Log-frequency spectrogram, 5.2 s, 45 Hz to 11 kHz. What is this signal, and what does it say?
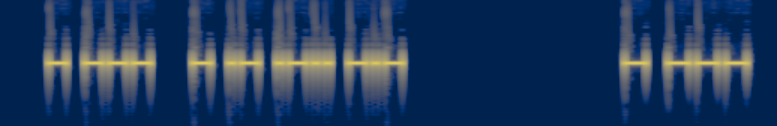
Morse code, heard as a keyed tone, about 32 wpm, 700 Hz. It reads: TO TALK TO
